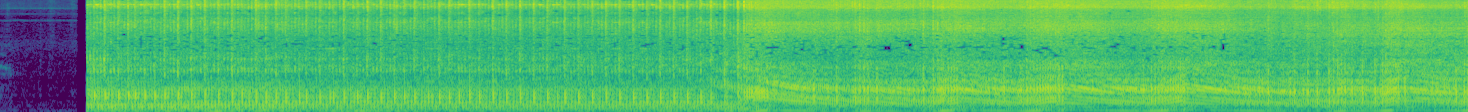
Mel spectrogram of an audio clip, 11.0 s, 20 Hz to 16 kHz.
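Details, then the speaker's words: McCulloch 790 MC101 chainsaw with high idle, during first cut: screams at high speed, then the note drops and wavers under load; bogging, owner suspects leaning out, cause unconfirmed. "so don't like something like it's leaning out see if we go figure that out"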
